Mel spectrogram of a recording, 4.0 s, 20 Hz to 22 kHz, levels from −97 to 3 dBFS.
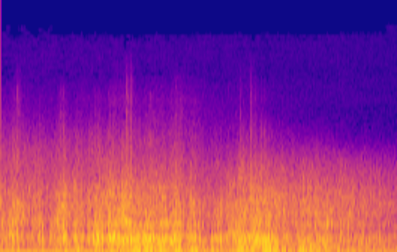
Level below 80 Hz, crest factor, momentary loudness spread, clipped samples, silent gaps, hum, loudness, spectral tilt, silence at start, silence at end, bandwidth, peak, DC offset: -20 dBFS; 14 dB; 9 LU; under 0.1%; none; none; -15 LUFS; -11 dB/octave; 0 s; 0 s; 5.4 kHz; 0 dBFS; 10%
